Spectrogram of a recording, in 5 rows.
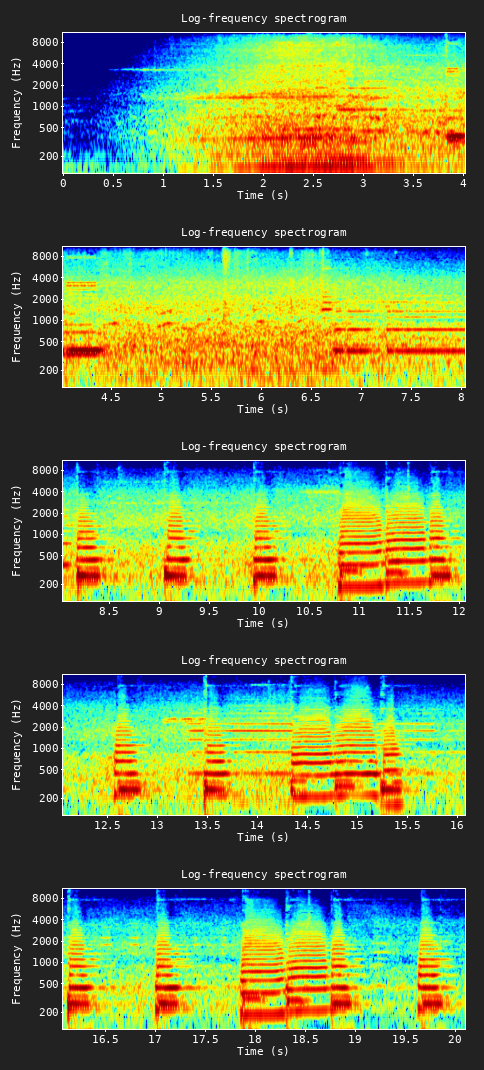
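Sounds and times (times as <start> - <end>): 
dense street traffic rumbling: 0.0 - 20.1
car horns honking: 2.5 - 4.7, 6.6 - 20.1.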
